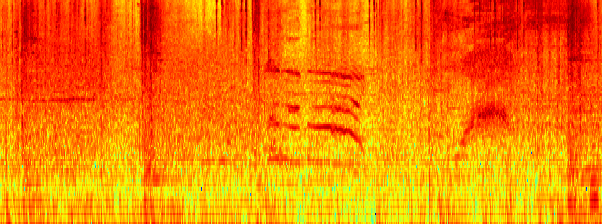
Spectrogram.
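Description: Gunfire volleys in a Total War Vampire Coast battle come in repeated bursts and cracks over a constant battle din. Someone talks over the shooting.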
